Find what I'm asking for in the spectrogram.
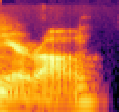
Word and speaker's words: Yurong: Same thing, Justin, Yurong.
